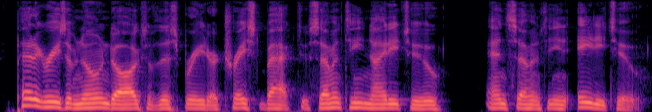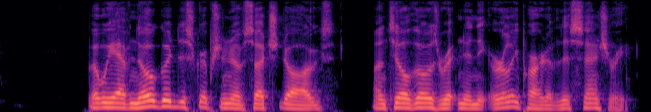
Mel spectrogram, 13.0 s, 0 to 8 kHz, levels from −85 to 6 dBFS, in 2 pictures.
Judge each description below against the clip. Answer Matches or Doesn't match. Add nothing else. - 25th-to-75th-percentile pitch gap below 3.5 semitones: Matches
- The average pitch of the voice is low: Matches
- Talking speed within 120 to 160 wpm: Matches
